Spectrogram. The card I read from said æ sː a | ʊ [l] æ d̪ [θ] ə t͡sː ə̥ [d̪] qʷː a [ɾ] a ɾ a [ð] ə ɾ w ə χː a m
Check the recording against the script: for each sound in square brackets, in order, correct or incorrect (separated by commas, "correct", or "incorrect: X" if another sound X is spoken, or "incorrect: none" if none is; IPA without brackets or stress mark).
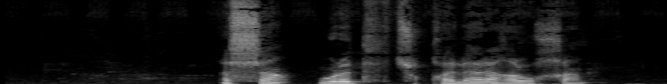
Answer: incorrect: ɾ, correct, incorrect: none, incorrect: l, incorrect: ʁ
